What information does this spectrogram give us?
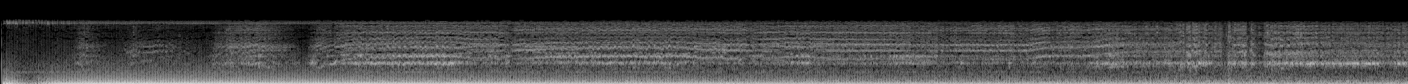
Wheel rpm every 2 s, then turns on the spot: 10, 80, 160, 160, 160, 200, 230.
none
